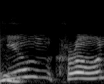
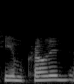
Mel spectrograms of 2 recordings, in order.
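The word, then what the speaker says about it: Hume Cronyn: But yeah, and Hume Crone as Rupert Horn, the great uncle of Montgomery, who pre-records the challenge to Brewster. That's Cronin. Did I say the name wrong? Hume Cronin?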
